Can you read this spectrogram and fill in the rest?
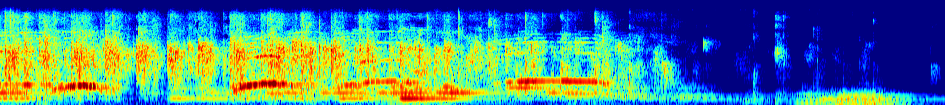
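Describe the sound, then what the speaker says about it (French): A church congregation at a Sunday service claps loudly together while voices chant and sing along, the applause thinning out toward the end. "On acclame le Seigneur, on acclame le Seigneur."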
